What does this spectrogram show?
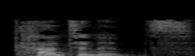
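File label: "continence", British English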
